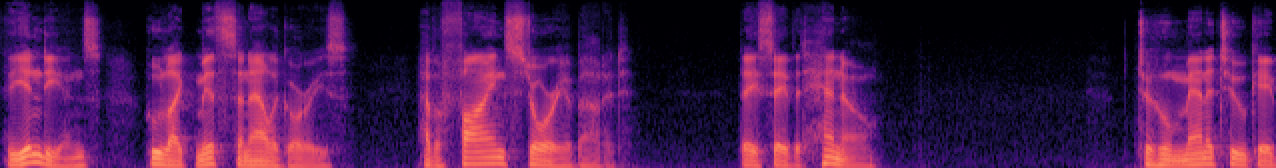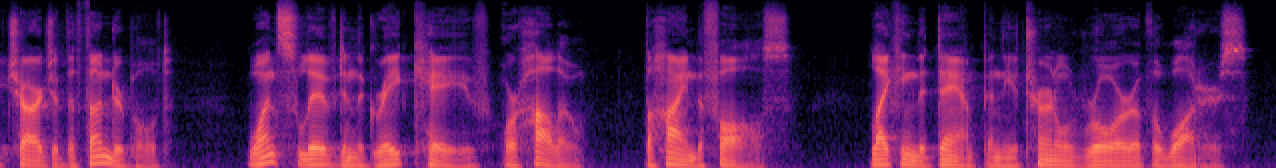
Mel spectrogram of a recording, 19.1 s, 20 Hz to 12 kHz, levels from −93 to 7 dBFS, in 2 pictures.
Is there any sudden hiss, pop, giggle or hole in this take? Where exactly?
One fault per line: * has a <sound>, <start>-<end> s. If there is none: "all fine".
all fine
